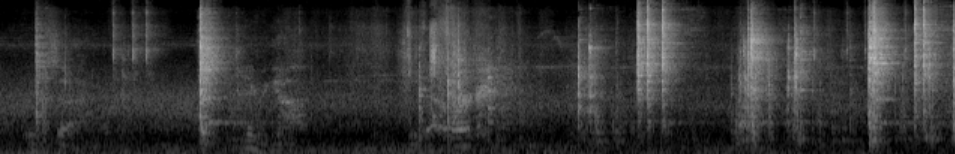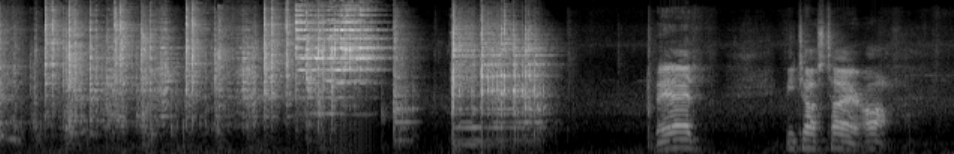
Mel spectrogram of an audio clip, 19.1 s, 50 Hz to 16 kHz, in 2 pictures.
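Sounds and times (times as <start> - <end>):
metal clanking and scraping: 0.4 - 2.6, 3.9 - 15.2
metallic ringing: 5.8 - 15.2.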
